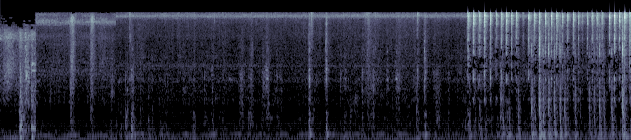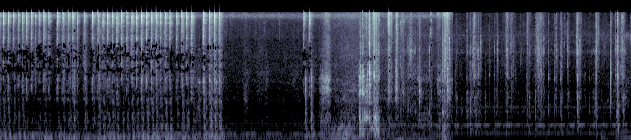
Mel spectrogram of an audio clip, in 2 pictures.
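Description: A stiff flour, milk and butter dough being stirred frantically in a saucepan: the utensil clatters against the pan in a fast, rattling run of knocks. The knocks are scattered at first, come thick and fast through the middle, pause briefly, then return as a few loud knocks and scattered clicks.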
